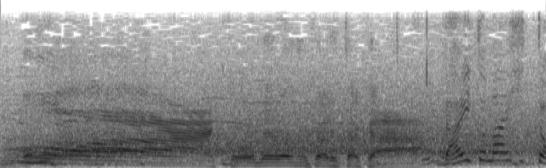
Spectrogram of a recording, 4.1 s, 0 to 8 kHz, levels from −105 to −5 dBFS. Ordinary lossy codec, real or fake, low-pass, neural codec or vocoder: none; real; 7.2 kHz; none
